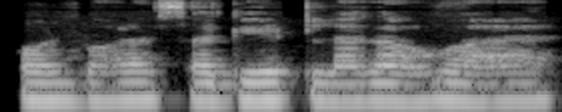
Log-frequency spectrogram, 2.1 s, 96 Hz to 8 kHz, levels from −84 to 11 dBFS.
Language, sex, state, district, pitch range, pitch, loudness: Magahi, male, Bihar, Jahanabad, 150-155 Hz, 155 Hz, -19 LUFS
